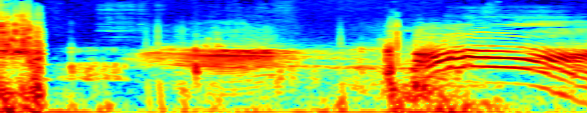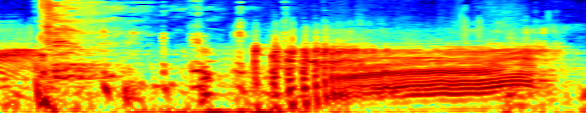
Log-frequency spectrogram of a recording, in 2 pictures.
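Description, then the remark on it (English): A male humpback whale sings, with drawn-out moaning groans and rising, falling whoops flowing one into the next over a low underwater rumble, loud and continuous for the whole stretch. “It's a male humpback whale singing his heart out for a mate.”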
